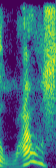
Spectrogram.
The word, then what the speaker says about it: Laos: La for people from Lao. It's not. You don't pronounce the S.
